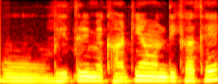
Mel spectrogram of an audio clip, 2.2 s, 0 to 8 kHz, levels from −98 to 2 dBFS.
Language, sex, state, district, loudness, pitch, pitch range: Chhattisgarhi, male, Chhattisgarh, Raigarh, -14 LUFS, 135 Hz, 130-145 Hz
